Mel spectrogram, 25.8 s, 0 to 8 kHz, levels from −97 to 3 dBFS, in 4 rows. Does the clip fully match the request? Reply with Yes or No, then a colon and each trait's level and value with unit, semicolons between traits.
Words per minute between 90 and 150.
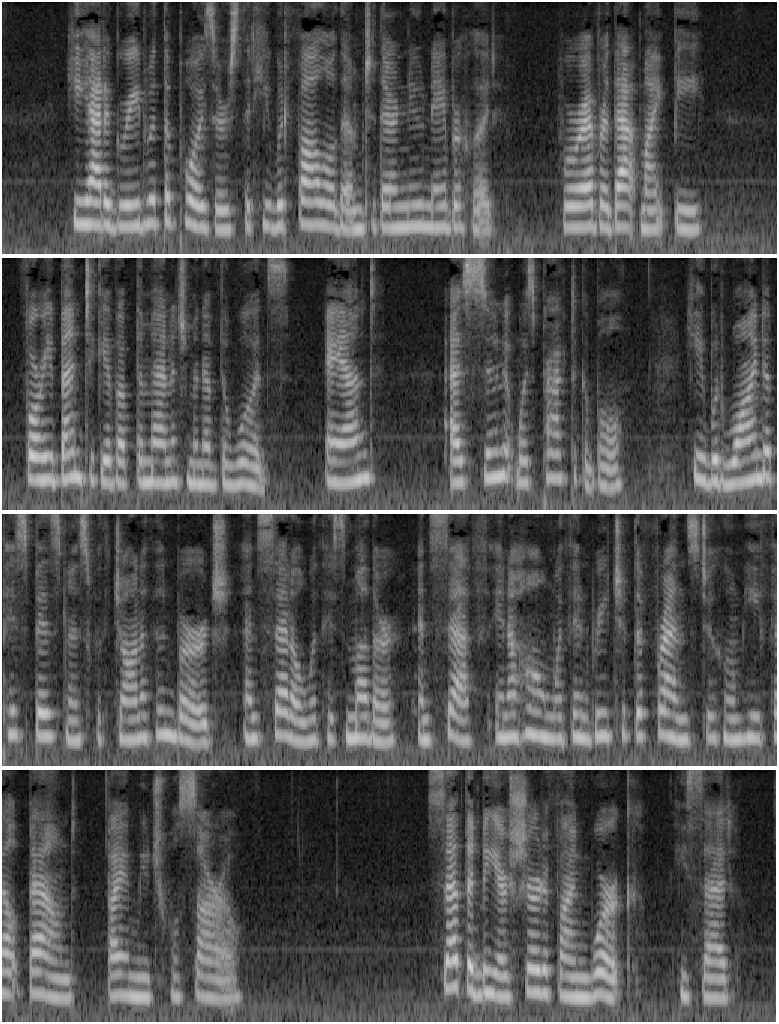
No: average, 185 wpm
